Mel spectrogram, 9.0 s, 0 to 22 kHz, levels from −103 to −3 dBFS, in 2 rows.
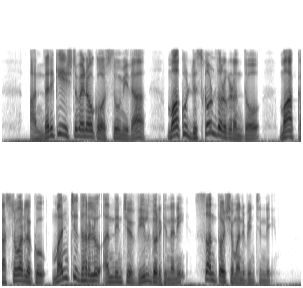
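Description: No dropouts, distortion, noise bursts or timing errors turn up anywhere in this speech recording.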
